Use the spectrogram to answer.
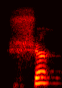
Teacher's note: Sh is a voiceless palato-alveolar fricative consonant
